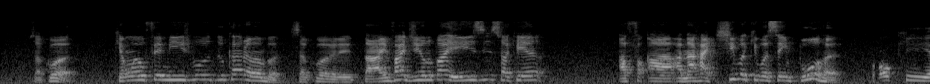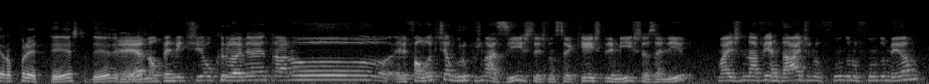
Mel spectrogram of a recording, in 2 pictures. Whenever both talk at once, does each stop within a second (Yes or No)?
Yes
